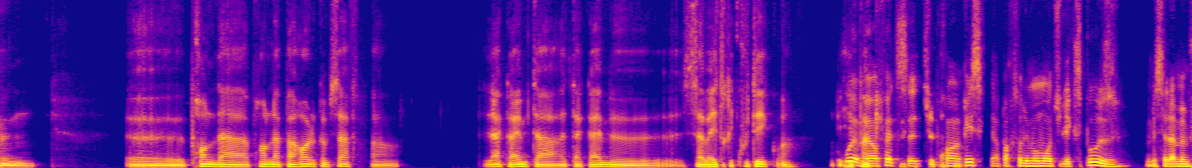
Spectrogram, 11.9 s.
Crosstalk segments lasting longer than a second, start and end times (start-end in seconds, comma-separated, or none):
8.4-9.6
